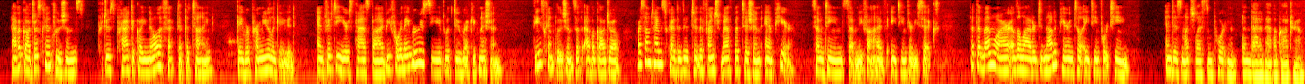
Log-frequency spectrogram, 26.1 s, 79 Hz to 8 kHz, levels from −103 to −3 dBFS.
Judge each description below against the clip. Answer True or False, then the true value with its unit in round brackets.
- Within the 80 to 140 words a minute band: True (135 wpm)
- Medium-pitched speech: True (160 Hz)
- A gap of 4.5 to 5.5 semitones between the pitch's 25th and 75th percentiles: False (3.1 semitones)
